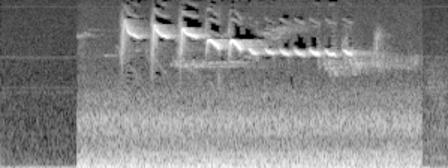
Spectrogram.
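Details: Eurasian blue tit song: a few thin, very high notes leading into a fast, slightly falling trill of repeated notes, over a faint low rumble; blue tits vary how many intro notes and trill notes they use.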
